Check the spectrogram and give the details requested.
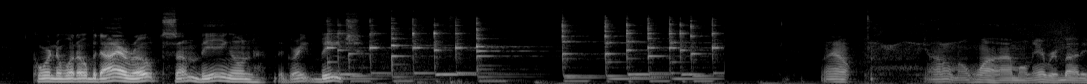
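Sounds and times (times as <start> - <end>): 
speech: 0.4 - 3.8, 9.3 - 10.8
bright electronic phone ringtone jingle: 3.3 - 7.3.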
